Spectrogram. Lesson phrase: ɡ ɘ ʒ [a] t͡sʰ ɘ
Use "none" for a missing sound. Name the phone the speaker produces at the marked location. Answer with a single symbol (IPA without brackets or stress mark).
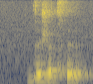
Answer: ʌ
